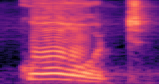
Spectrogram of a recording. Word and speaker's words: coat: वैसे ही कोट, कोट, COAT, तो यहां पर लॉन्ग वोवेल साउंड है ओ, कोट, ए को साइलेंट रखेंगे और लिखेंगे।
